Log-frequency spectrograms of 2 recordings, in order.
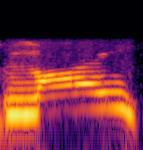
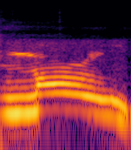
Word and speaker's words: Maury: It is Maury County. It is not Murray County. If you Google Murray County, Tennessee, Maury County pulls up. It is not Murray Povich, it's Maury Povich.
